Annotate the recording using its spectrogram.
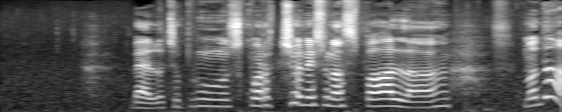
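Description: A young woman calls out loudly in a wavering voice.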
